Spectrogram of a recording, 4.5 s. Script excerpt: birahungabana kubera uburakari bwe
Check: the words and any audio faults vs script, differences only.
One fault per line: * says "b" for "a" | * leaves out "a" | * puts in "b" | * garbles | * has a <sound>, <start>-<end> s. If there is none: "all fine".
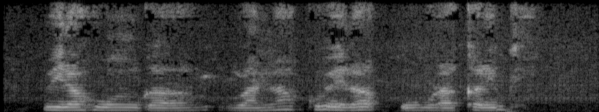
all fine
